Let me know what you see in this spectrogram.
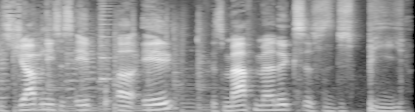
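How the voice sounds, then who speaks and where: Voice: medium pitch, moderate pace, pushed and bright. Casual gaming commentator over faint music. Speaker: speedrun commentator. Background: faint video game music.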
